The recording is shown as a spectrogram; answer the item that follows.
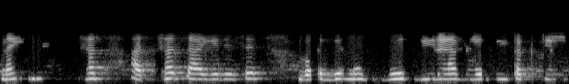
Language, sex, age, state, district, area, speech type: Hindi, female, 30-45, Uttar Pradesh, Ayodhya, rural, conversation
